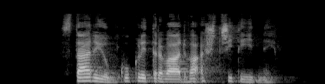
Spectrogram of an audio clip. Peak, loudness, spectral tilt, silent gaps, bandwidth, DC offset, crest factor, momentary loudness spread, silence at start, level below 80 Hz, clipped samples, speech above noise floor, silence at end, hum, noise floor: -2 dBFS; -21 LUFS; -4 dB/octave; none; 11.5 kHz; under 0.1%; 22 dB; 15 LU; 0.65 s; -62 dBFS; under 0.1%; 57 dB; 0.5 s; none; -78 dBFS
